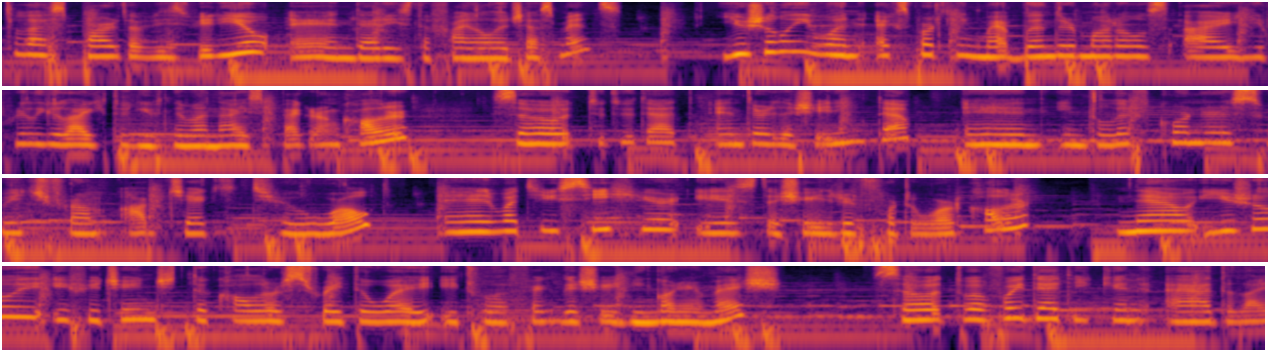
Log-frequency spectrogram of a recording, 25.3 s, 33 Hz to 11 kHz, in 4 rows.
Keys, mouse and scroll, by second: 1.4 click, 12.3 click, 13.7 click, 17.9 click, 21.1 shift+a.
